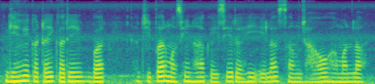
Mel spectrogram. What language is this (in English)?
Chhattisgarhi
